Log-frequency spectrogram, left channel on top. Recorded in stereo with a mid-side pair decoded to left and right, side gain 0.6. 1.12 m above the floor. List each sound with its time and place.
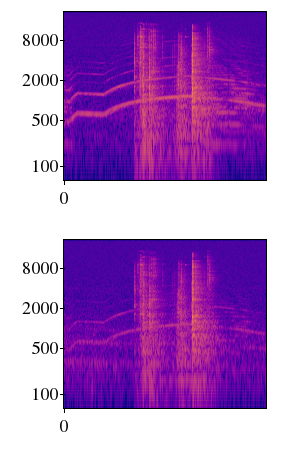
1.4 s keys jangling: 45° left, 1.0 m; by 3.0 s 20° left, 2 m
